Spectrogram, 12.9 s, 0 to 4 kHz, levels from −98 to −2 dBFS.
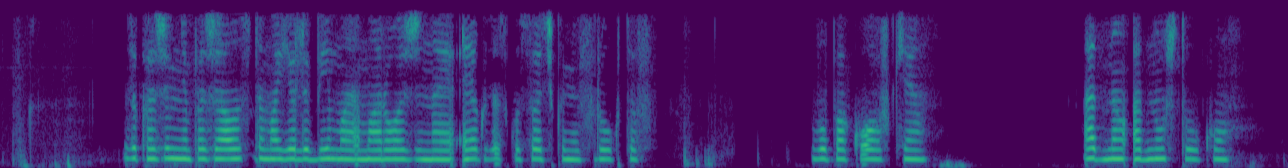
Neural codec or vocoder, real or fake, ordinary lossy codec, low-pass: none; real; AAC, 24 kbps; 3.6 kHz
